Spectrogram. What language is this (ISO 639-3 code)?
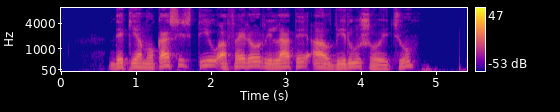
epo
